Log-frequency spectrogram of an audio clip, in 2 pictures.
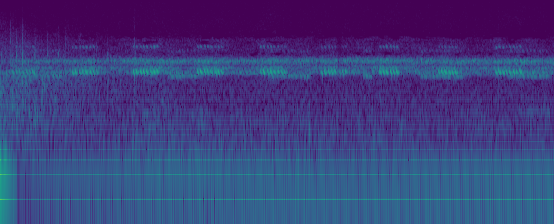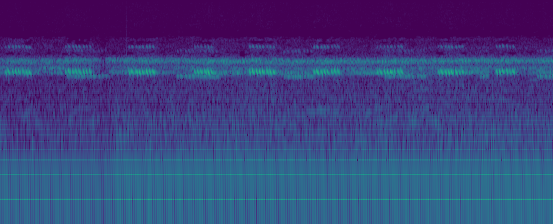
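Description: Crickets chirping in an otherwise silent room, a steady high trill with a regular chirp about twice a second: the comic sound of an audience giving no applause at all.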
